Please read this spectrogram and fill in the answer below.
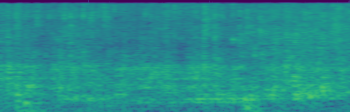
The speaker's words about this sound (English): Winds that sent trees onto roofs and roofs to the ground. Before we knew it, there was water just pouring inside.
